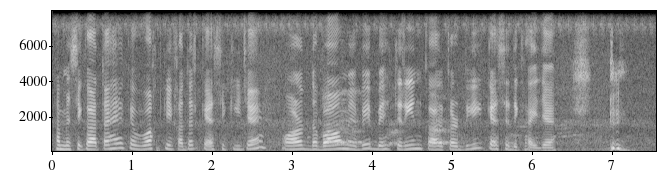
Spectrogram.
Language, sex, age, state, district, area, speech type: Urdu, female, 45-60, Uttar Pradesh, Rampur, urban, spontaneous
